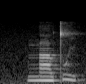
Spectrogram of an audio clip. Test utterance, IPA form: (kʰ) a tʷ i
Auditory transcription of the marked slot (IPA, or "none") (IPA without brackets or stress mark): ŋ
